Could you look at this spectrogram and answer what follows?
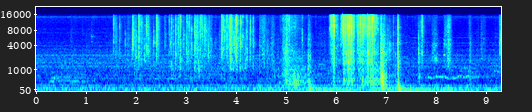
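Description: A spoon scraping and knocking against a cooking pot in irregular scratchy strokes, loudest about five to seven seconds in, with one sharp knock near seven seconds.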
